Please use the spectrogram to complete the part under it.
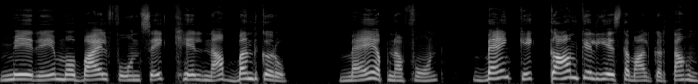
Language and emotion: Urdu, angry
